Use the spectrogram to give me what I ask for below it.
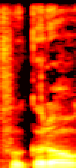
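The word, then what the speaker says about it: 袋: Đại Fukuro, chữ đại này nó không đọc là đai mà đọc là Fukuro cả các bạn.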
